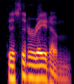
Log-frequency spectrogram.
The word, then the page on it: desideratum: American English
